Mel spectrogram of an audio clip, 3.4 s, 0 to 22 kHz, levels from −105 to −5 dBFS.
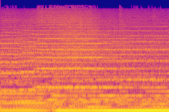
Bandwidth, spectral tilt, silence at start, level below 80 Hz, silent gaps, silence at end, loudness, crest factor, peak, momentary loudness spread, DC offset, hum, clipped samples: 16 kHz; -4.5 dB/octave; 0 s; -12 dBFS; none; 0 s; -13 LUFS; 10 dB; -2 dBFS; 4 LU; under 0.1%; none; under 0.1%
